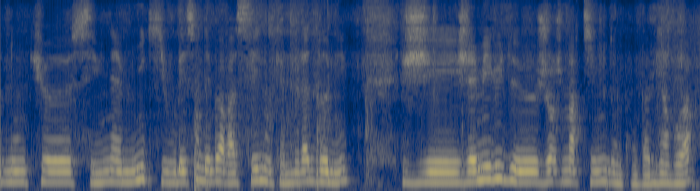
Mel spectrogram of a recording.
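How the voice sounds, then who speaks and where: A teenage booktuber with a low, warm voice chats casually about the books she plans to read, rambling and hesitant with many fillers. She records on a phone camera in her bedroom at her parents' home, and there's a little hiss or hum.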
